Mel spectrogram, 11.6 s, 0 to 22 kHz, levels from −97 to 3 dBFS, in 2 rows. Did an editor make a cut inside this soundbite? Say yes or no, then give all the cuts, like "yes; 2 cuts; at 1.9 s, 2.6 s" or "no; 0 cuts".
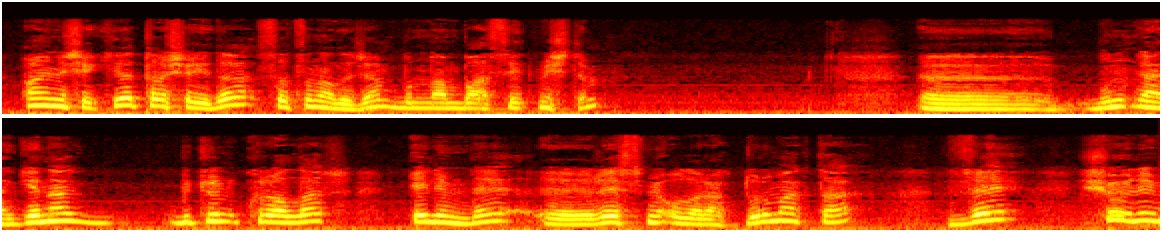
no; 0 cuts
